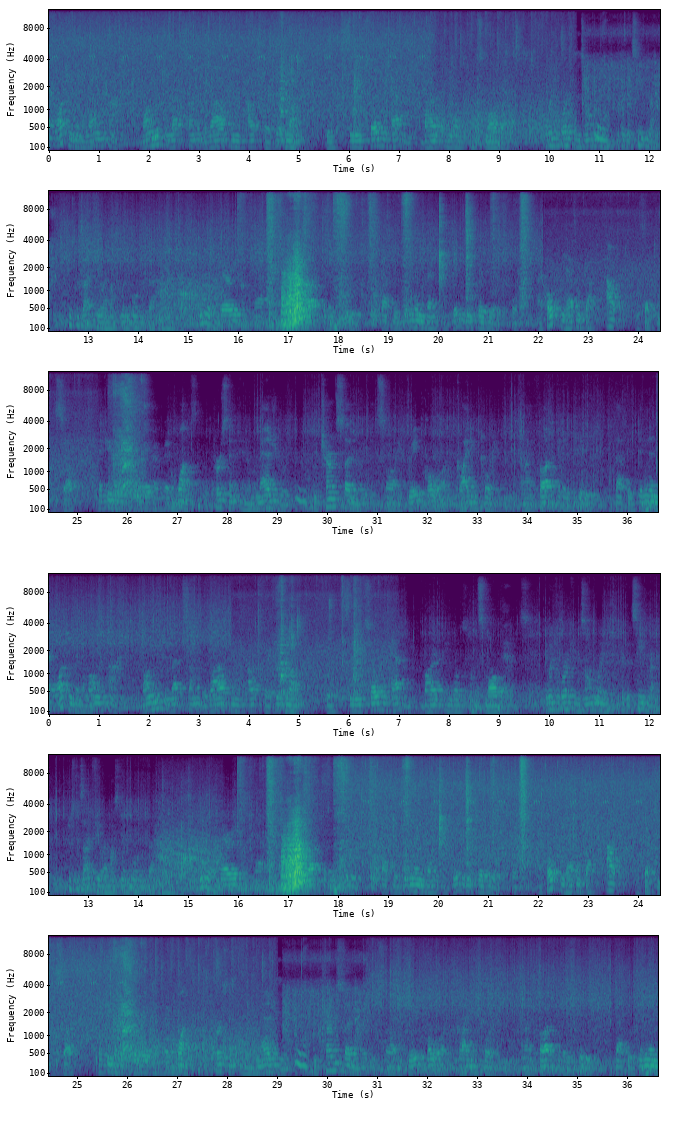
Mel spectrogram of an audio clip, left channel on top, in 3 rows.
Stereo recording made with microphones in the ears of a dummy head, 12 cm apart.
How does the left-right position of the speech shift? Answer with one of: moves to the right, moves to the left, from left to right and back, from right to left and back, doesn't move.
from left to right and back.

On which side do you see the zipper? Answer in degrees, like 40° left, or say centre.
centre.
